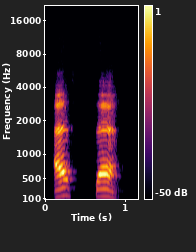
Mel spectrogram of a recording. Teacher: Kalau sa itu ujung lidah dengan gigi seri atas. As-sa. Kalau sin dia ujung lidah juga tapi dia tidak nempel di ujung gigi seri atas.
